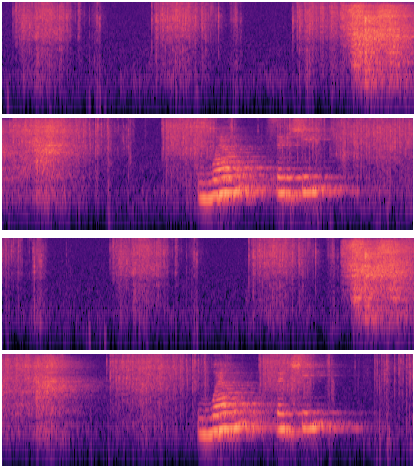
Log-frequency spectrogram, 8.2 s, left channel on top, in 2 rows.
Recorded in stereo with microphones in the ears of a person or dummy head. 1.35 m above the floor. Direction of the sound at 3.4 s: Centre (ahead or behind).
